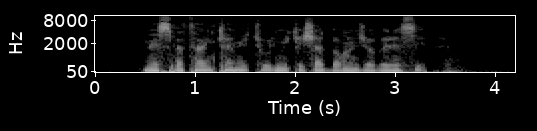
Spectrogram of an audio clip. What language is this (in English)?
Persian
